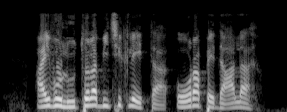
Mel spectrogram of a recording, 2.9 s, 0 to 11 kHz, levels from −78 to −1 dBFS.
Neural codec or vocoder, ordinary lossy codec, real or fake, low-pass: none; MP3, 96 kbps; real; 7.2 kHz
